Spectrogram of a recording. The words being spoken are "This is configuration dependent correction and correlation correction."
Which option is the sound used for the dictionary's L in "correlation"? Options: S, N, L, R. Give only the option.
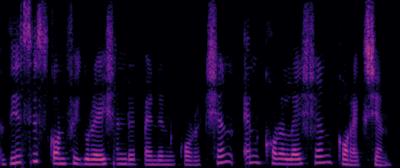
L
